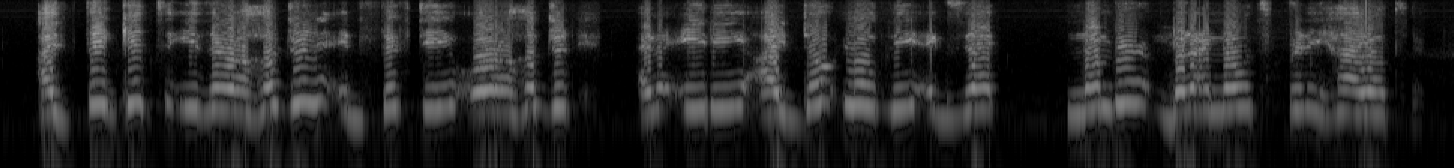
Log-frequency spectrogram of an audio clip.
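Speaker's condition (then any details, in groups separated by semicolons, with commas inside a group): Cerebral palsy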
